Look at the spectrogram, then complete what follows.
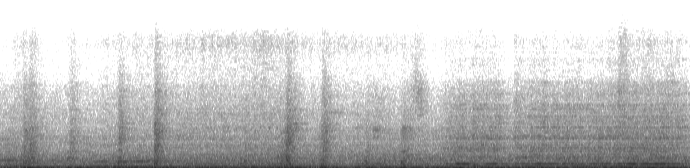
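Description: Hakone Tozan Railway train running, heard from inside the carriage as another train passes close alongside: a steady low rumble with a few sharp clicks from the wheels. A steady whine begins about four and a half seconds in.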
